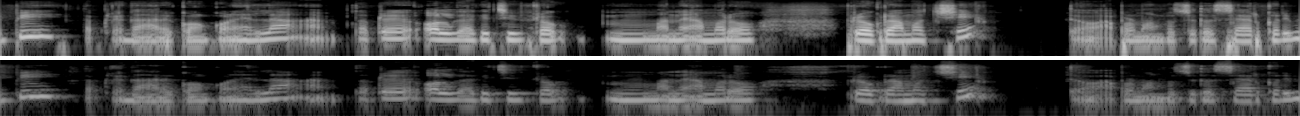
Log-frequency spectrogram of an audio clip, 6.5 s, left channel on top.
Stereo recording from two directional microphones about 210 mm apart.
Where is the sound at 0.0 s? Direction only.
40° left (ahead or behind).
